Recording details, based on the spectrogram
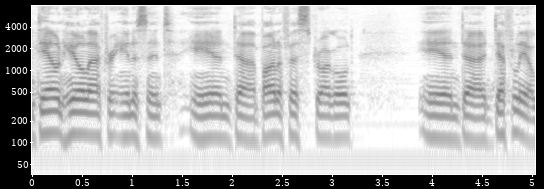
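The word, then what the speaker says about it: Boniface: downhill after that we get to bony face it's pronounced bonfice but I like saying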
